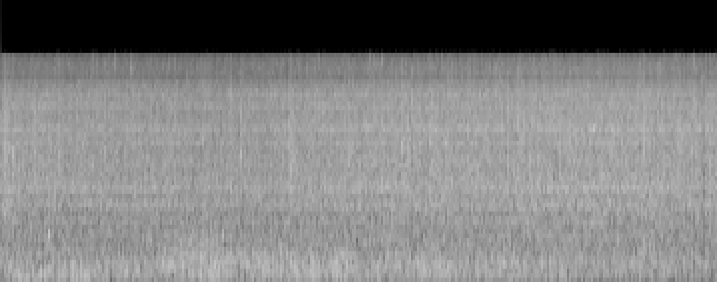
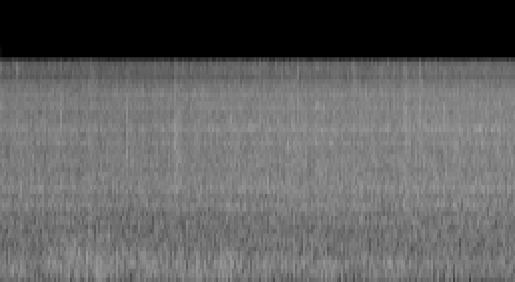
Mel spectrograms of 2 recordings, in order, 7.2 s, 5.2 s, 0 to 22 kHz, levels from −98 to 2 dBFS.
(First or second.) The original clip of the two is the first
